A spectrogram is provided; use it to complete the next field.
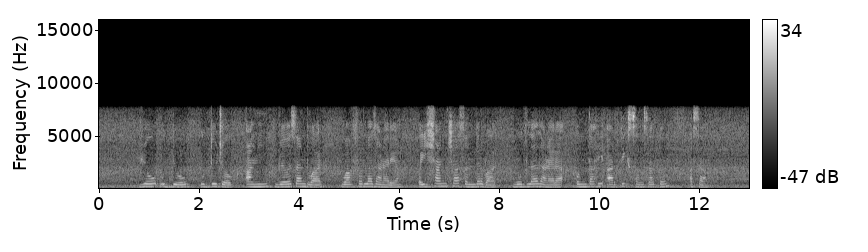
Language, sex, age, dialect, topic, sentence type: Marathi, female, 18-24, Southern Konkan, banking, statement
